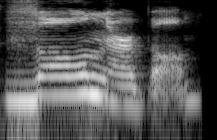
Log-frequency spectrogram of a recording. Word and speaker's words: vulnerable: Let's vulnerable. There are 4 syllables, and the stress will be on vul.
